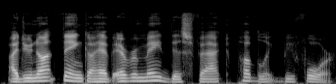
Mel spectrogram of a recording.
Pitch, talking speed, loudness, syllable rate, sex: 145 Hz, 215 wpm, -20 LUFS, 5.1 syllables/s, male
